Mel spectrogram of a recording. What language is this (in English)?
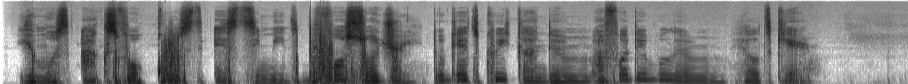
Nigerian Pidgin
